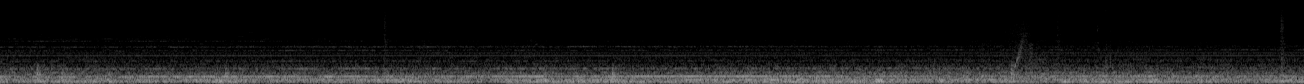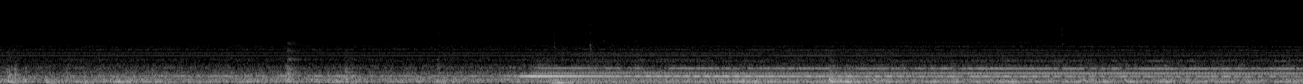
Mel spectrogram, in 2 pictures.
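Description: A train hums and rumbles steadily along the tracks, heard from inside a carriage.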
